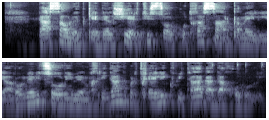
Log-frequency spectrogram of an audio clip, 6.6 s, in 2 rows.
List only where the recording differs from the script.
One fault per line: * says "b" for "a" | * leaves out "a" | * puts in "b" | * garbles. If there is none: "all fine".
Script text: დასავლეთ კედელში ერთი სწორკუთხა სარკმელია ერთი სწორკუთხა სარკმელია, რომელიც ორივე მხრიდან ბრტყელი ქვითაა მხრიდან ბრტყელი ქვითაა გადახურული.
* leaves out "ერთი სწორკუთხა სარკმელია"
* leaves out "მხრიდან ბრტყელი ქვითაა"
